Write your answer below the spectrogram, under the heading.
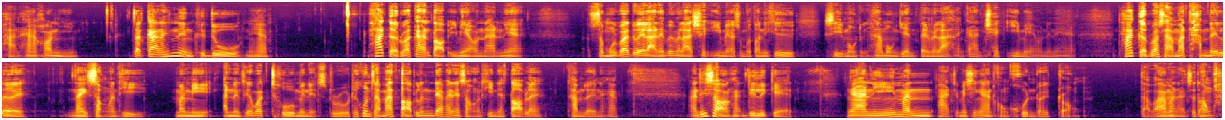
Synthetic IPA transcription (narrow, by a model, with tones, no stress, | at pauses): pʰa̰ː˨˩nhaː˥˩kʰɔː˥˩niː˦˥ | t͡ɕa˨˩t̪̚kaː˧nʔa˧nʰiː˥˩ɯ˨˩ŋkʰɯː˧duː˧na˦˥kʰa˦˥p̚ | t̪ʰaː˥˩kɤː˨˩t̪waː˥˩kaː˧nt̪ɔː˨˩p̚ʔiː˧meː˧wna˦˥nːi˥˩ɐ | so˩˦mu˦t̪̚waː˥˩weː˧laː˧ni˦˥pe˧nweː˧laː˧t͡ɕʰe˦˥k̚ʔiː˧meː˧wso˨˩˦t̪ːɔː˧ni˦˥kʰɯː˧ | siː˨˩moː˧ŋt̪ʰɯ˩˦ŋɦaː˥˩moː˧ŋje˧npe˧nweː˧la̰ː˧ha˩˦ŋka̰ː˧nt͡ɕʰe˦˥k̚ʔiː˧mḛː˧wni˥˩na˦kʰa̰˦˥ | t̪ʰaː˥˩kɤː˨˩t̪̚wa˥˩saː˩˦maː˥˩t̪ʰa˧mdaː˥˩jlɤː˧j | na˧jsɔː˩˦ŋnaː˧t̪ʰiː˧ | ma˧nmiː˧ʔa˧nːɯ˨˩ŋʰi˥˩waː˥˩t̪ʰuː˧mi˧ni˨˩t̪̚sɾuː˦t̪ʰaː˥˩kʰu˧nsaː˨˦maː˥˩t̪ːɔː˨˩p̚lɯ˥˨ni˦˥dpʰa˧na˧jsɔː˩˦ŋnaː˧t̪ʰiː˧ni˥˩ɐt̪ɔː˨˩p̚lɤ̰ː˧j | t̪ʰa˧mlɤː˧jna˦˥kʰa˦˥p̚ | ʔa˧t̪ʰiː˥˩sɔ̰ː˩˦ŋɦa˦˥di˧liː˧keː˨˩t̪̚ | ŋaː˧nːiː˦˥ma˧nʔa̰ː˨˩t͡ɕa˨˩ma˥˩a˥˩jŋaː˧nkʰɔ̰ː˩˦ŋkʰu˧ndoː˧jt̪ɾo̰˧ŋ | t̪ɛ̰ː˨˩waː˥˩ma˧nʔaː˨˩t͡ɕa˨˩t̪ɔ˥˩ŋpʰ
